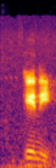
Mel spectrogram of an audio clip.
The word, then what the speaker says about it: Guinea: It's not Guinea. I know it's spelled that way, but it's skinny. Guinea.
